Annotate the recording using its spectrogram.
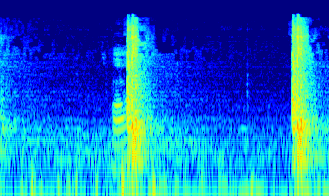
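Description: A single sharp crack about a second in, dying away quickly, one of a series of separate hits spaced about a second apart.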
